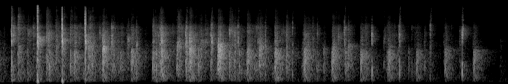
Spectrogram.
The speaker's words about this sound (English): If we could just share in a round of applause together today.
